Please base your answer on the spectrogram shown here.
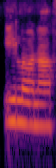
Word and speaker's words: Ilona: Please, Ilona from OX2. Did I pronounce it correctly?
